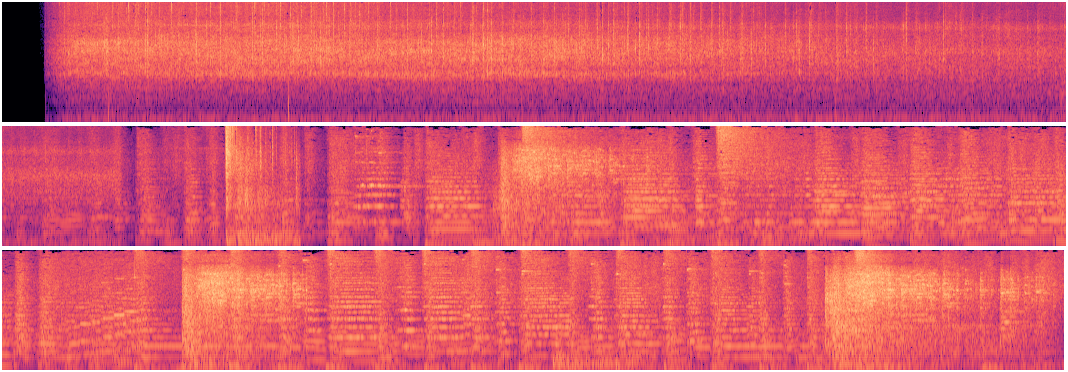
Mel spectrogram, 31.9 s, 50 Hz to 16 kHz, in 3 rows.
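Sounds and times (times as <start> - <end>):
model train running on track: 0.4 - 12.8, 14.3 - 23.0, 23.9 - 29.6
toy boxcar bursting apart: 0.5 - 9.2, 12.8 - 13.8, 15.6 - 17.8, 23.0 - 24.8, 29.4 - 31.9
orchestral music with brass: 11.0 - 23.7, 24.3 - 29.7.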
